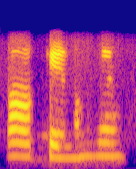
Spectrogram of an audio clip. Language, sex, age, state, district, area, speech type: Malayalam, female, 45-60, Kerala, Thiruvananthapuram, urban, conversation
